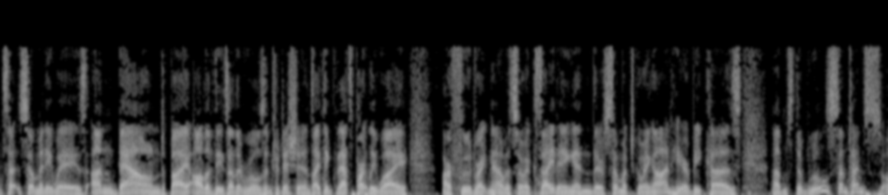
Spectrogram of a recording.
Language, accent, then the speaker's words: English; Toronto, Ontario, Canada; also born or lived in New Jersey, United States; I was born in the New York area. I was born in New Jersey, and I grew up in Toronto.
